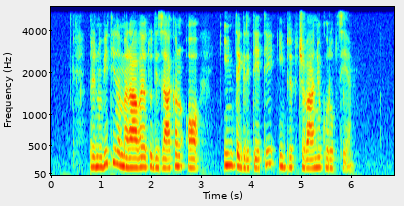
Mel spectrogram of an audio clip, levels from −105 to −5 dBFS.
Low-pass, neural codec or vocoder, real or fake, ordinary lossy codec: 5.4 kHz; none; real; none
